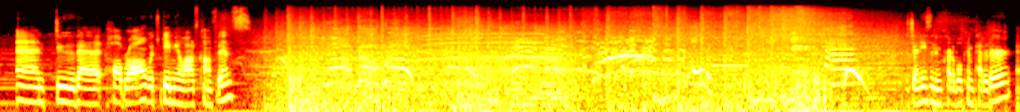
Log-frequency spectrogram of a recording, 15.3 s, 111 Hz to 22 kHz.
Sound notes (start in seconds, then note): 3.6 intense music; 6.6 challengers yelling; 11.3 beep; 12.1 intense music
